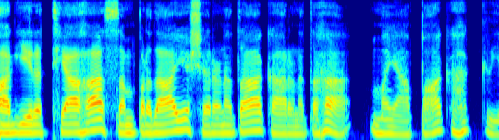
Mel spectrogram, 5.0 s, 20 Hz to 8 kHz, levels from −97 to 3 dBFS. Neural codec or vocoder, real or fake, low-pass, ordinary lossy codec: none; real; none; none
